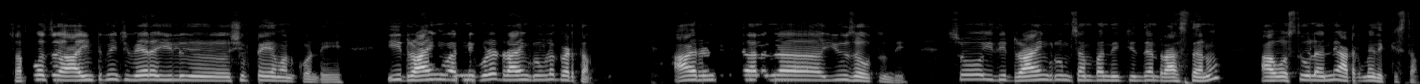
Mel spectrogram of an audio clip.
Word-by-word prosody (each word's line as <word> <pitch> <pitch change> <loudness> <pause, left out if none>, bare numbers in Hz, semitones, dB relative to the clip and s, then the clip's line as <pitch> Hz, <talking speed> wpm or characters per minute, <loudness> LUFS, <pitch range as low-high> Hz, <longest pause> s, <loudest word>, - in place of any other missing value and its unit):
Suppose 215 +7 -3 0.2
ఆ - - +6
ఇంటి 210 +1 -6
నుంచి 220 -2 -6
వేరే 215 +1 +4
ఇల్లు 205 0 -3 0.5
షిఫ్టయ్యామనుకోండి, 165 - -4 0.6
ఈ - - -2
డ్రాయింగ్ 210 +4 +7
వన్నీ 210 +1 0
గూడా 235 +3 +4
డ్రాయింగ్ 210 0 +3
రూమ్‌లో 220 +2 -4
పెడతాం. 190 -4 -1 0.9
ఆ - - +6 0.2
2 210 +1 -3
విధాలుగా 215 0 +1 0.5
యూజవుతుంది. 160 - -3 0.5
సో, 225 - -6 0.3
ఇది 215 +1 -6
డ్రాయింగ్ 205 +3 +4
రూమ్ 210 -2 -5
సంబంధించిందని 190 -1 -3
రాస్తాను, 170 +3 +1 0.6
ఆ - - +8
వస్తువులన్నీ 200 +3 -1
అటక 175 -1 -10
మీదెక్కిస్తాం. 140 -7 -5
200 Hz, 120 wpm, -23 LUFS, 180-215 Hz, 0.9 s, ఆ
